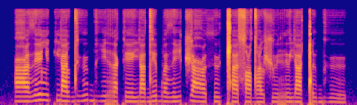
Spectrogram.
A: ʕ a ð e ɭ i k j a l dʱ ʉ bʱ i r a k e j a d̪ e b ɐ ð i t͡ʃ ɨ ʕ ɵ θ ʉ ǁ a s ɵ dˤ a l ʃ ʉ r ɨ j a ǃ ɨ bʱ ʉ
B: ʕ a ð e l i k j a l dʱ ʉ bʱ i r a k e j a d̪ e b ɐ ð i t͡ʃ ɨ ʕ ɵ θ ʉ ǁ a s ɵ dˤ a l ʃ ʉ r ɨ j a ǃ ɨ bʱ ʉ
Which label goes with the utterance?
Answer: B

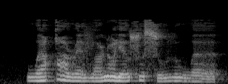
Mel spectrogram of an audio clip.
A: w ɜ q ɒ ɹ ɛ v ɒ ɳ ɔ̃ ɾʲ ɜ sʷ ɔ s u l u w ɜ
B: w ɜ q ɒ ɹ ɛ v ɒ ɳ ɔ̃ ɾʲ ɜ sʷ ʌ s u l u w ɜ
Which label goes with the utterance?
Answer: B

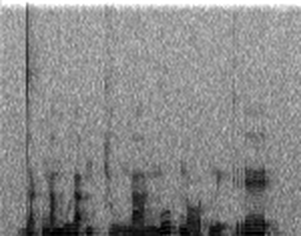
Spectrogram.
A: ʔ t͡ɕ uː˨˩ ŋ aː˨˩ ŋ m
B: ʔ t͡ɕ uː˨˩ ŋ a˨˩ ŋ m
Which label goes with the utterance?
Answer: A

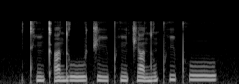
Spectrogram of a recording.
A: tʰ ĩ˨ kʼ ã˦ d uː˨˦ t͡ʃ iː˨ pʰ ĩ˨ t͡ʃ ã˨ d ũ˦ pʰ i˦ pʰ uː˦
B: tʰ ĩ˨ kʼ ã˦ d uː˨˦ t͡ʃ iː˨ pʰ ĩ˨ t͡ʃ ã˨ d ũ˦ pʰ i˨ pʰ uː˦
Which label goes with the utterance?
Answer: A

